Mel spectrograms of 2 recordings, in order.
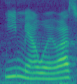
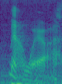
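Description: First: Said in the usual way. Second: "Me ahuevas" said low, soft and deflated. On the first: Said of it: "usted no nada más dice". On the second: Shown as a demonstration. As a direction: let "Me ahuevas" sink, mood fallen. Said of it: "totalmente está caído el ánimo".

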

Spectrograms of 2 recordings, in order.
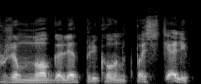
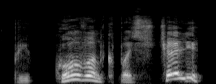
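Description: First: Said in the usual way. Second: High, drawn-out incredulous question; dismayed cry with rising end; shocked exclamation. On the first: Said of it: "ответила Мария Спиридоновна". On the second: A narrator's reading. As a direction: echo it in alarm, pitch leaping up. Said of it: "воскликнул Старжин Фиц".

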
